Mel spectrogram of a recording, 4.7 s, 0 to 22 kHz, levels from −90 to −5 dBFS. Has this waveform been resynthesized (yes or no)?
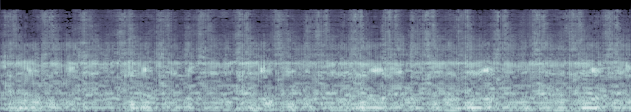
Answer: yes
